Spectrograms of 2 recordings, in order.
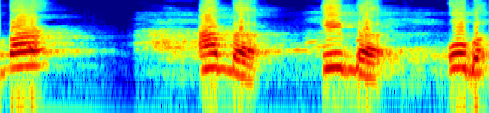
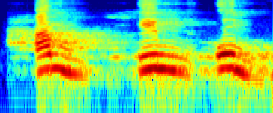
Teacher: ba melantun mim tak melantun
